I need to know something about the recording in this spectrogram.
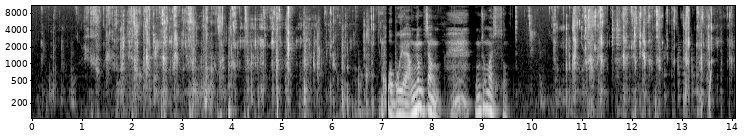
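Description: A man chews wet food close to a microphone with sticky, smacking sounds.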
